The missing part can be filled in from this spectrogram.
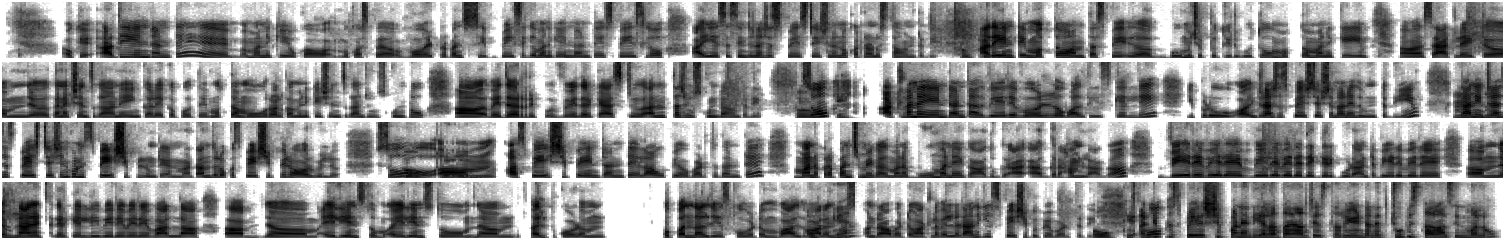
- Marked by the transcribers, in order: in English: "స్ప వర్ల్డ్"; in English: "షిప్ బేసిక్‌గా"; in English: "స్పేస్‌లో ఐఎస్ఎస్ ఇంటర్నేషనల్ స్పేస్ స్టేషన్"; other background noise; in English: "స్పే"; in English: "సాటిలైట్"; in English: "కనెక్షన్స్"; in English: "ఓవరాల్ కమ్యూనికేషన్స్"; in English: "వెదర్ రిపో వెదర్ కాస్ట్"; sniff; in English: "సో"; in English: "వేరే వర్ల్డ్‌లో"; in English: "ఇంటర్నేషనల్ స్పేస్ స్టేషన్"; sniff; in English: "ఇంటర్నేషనల్ స్పేస్ స్టేషన్"; in English: "స్పేస్ షిప్‌లు"; in English: "స్పేస్‌షిప్"; in English: "ఆర్విల్. సో"; in English: "స్పేస్‌షిప్"; in English: "ప్లానెట్స్"; in English: "ఏలియన్స్‌తో ఏలియన్స్‌తో"; in English: "స్పేస్‌షిప్"; in English: "సో"; in English: "స్పేస్‌షిప్"
- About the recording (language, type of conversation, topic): Telugu, podcast, కల్పిత ప్రపంచాల్లో మునిగిపోవడం మన నిజజీవితాన్ని చూసే దృక్కోణాన్ని ఎలా మార్చుతుంది?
